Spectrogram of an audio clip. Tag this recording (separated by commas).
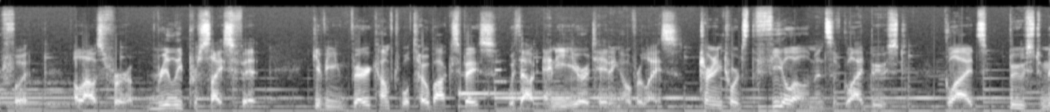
Speech, Music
